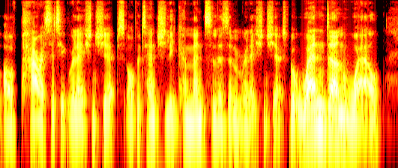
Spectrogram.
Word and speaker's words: commensalism: Commensalism?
